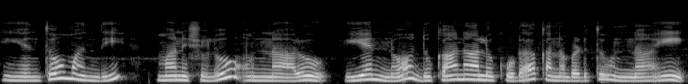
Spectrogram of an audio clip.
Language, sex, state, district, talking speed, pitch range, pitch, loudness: Telugu, female, Telangana, Hyderabad, 80 wpm, 180-220 Hz, 195 Hz, -16 LUFS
